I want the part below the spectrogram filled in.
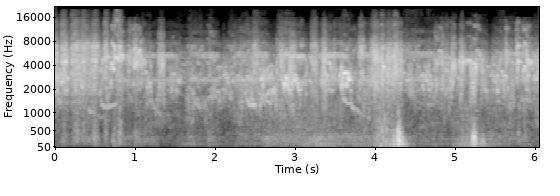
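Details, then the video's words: Colony of budgerigars chirping while eating: dense, overlapping high-pitched chatter and squawks with short whistled notes, continuous throughout, with a couple of soft low thumps. "Budgies parrot eating and chirping sounds budgies colony"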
